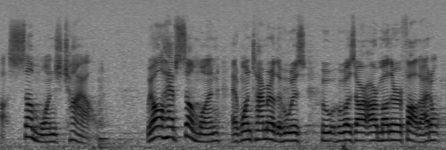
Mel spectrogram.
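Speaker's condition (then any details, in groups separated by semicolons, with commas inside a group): No condition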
